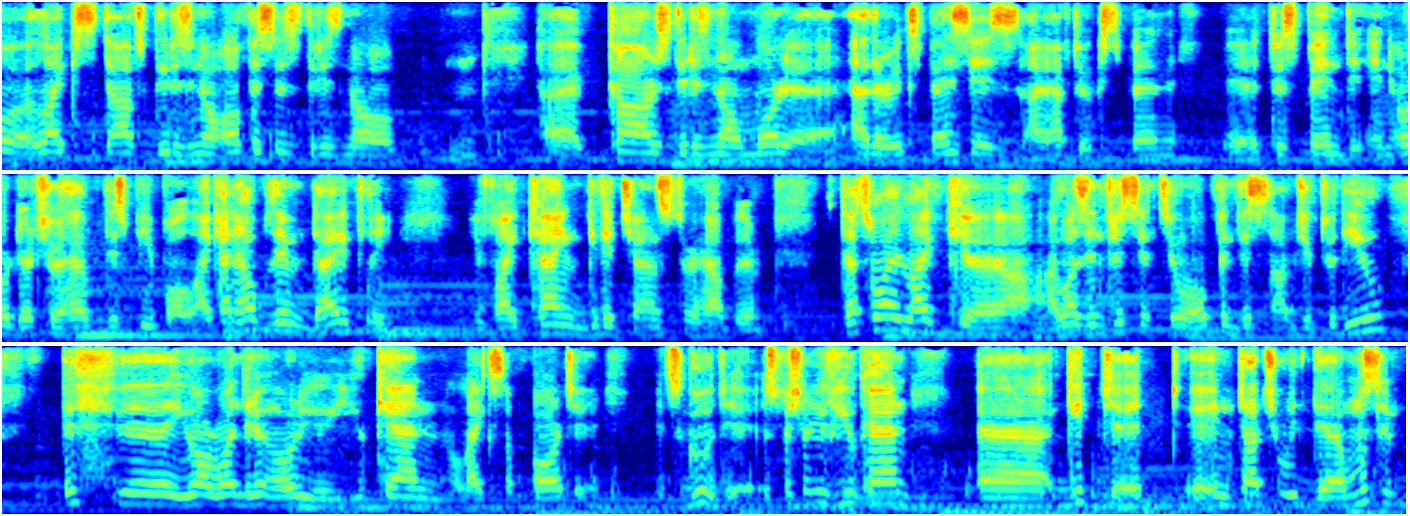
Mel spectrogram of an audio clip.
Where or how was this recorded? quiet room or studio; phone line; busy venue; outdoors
phone line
